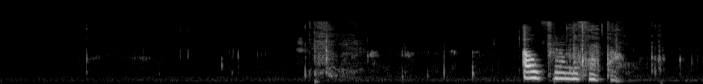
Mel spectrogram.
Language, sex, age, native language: Icelandic, male, 6, Icelandic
